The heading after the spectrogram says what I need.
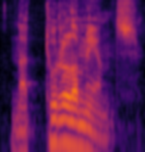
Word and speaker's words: naturalmente: Now, Portuguese on the other side is that the focus on the part of the sent is not in the beginning like in English. It's naturalmente. So it is actually not in the first syllable.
